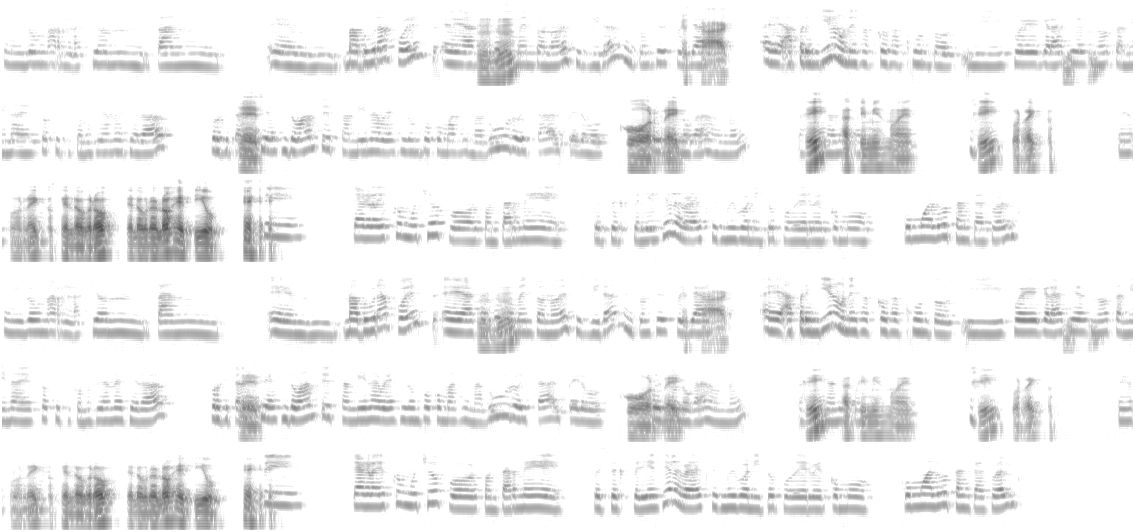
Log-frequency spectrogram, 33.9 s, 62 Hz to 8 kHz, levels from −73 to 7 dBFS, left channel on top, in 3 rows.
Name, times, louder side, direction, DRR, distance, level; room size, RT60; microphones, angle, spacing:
voice 1, 0.0-2.2 2.6-7.1 7.6-12.9 13.4-17.3 17.8-18.7 19.3-20.1 21.0-21.2 22.5-23.1 25.2-25.6 26.1-28.2 28.5-31.3 31.6-32.8, right 2 dB, 45° right, 2.1 m, -48 dB
voice 2, 4.8-5.1 7.0-7.2 13.7-13.9 17.5-18.1 19.3-20.4 21.1-21.6 22.7-24.7 25.0-25.1, left 4 dB, 65° left, 0.7 m, -34 dB
13.0 x 4.7 x 5.4 m
head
